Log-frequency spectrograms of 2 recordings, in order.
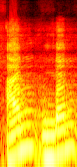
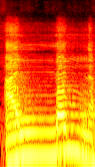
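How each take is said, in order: First: The n sound is pronounced before the l. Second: The n sound disappears into a doubled l. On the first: The speaker calls it wrong. "എന്നല്ല" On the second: The speaker calls it right. "ആ നൂനിന് ലാമിലേക്ക് ഇദ്ഗാം ചെയ്യണം"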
